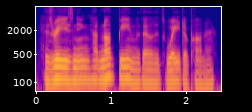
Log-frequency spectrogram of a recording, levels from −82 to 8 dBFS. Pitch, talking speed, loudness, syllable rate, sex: 110 Hz, 245 wpm, -18 LUFS, 5.9 syllables/s, male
